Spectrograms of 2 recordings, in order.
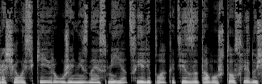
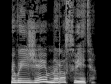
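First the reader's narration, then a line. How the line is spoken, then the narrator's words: Woman shouting after someone. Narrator (Russian): крикнула хозяйка покоев уже ей в спину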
